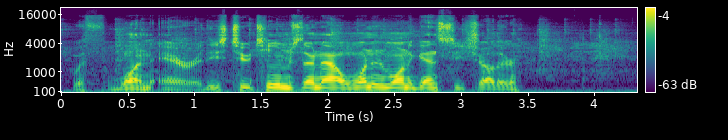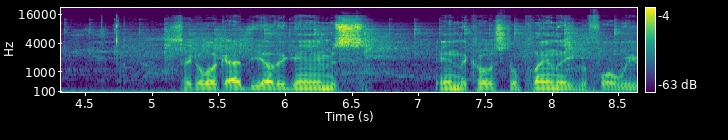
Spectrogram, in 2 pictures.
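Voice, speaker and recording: A man's voice: lowish voice, pushed and bright. A man doing live radio baseball play-by-play in short, clipped phrases. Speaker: sports play-by-play announcer.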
